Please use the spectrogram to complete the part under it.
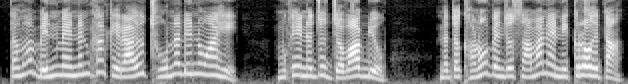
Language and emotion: Sindhi, angry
